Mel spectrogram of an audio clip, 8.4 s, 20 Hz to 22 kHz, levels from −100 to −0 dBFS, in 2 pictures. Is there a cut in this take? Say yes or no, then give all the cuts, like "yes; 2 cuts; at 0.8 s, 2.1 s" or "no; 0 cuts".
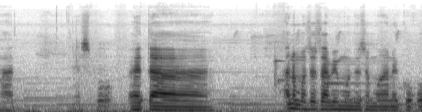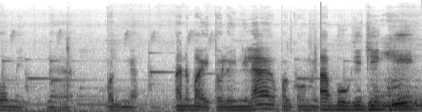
yes; 1 cut; at 7.4 s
